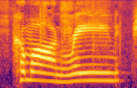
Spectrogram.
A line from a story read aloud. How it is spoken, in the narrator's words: shouted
